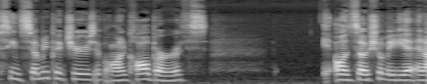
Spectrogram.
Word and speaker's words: en caul: And if you don't know what on call means, on call is spelled E-N-C-A-U-L. It's a French word.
